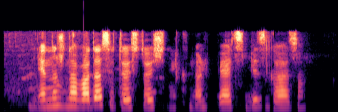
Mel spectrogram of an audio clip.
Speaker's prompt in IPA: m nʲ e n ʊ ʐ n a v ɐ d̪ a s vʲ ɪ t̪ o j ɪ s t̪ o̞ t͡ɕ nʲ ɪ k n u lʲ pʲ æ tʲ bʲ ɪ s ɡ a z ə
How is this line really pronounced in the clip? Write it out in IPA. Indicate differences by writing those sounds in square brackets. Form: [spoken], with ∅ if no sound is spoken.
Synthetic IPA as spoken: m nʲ e n ʊ ʐ n a v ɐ d̪ a s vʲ ɪ t̪ o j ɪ s t̪ o̞ t͡ɕ nʲ ɪ k n [o] lʲ pʲ æ tʲ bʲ ɪ [z] ɡ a z ə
